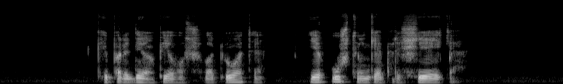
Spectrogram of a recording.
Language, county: Lithuanian, Vilnius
